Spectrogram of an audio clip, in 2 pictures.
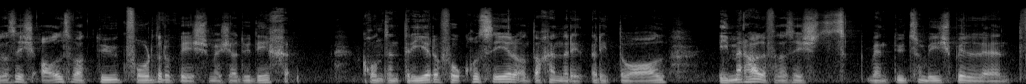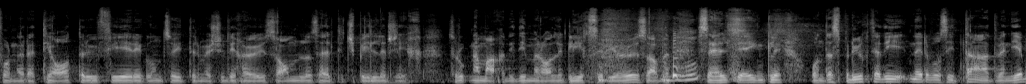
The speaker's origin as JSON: {"language": "German", "region": "Valais", "country": "Switzerland", "said": "Ja, ich weiss, dass ich einer bin."}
